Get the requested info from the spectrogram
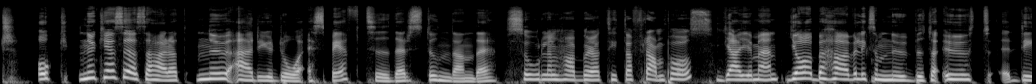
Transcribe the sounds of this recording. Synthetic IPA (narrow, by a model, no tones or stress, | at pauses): ʈː | ɔknʉ̟ːkʰanjɑːsɛjːasɔɦæːɾat̪nʉ̟ːæɖɛjɵd̪ɔʔɛsbeɛft̪ʰiːd̪əɾst̪ɵnd̪and̪əsuːlənɦaɾbœɾjat̪ʰːɪt̪ːafɾamːpʰɔɔsjajəmɛnjɑːɡbɛɦøːvəɭɪksɔmnʉ̟ːbyːt̪aʔʉ̟ːt̪d̪ɛ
